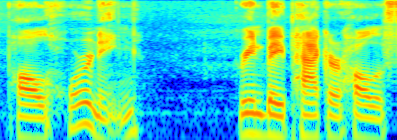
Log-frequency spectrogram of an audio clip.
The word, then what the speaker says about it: Hornung: named to the well I said the Paul hornung award watch list because that's how it's spelled although 2305 here to correct me on pronunciation saying it's Paul Horning Green Bay Packer Hall of Famer so I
